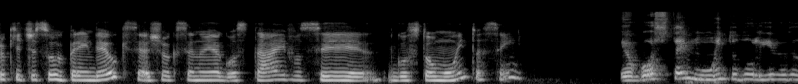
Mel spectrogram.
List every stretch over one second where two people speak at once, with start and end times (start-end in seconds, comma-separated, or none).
none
